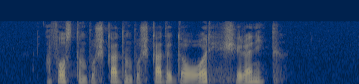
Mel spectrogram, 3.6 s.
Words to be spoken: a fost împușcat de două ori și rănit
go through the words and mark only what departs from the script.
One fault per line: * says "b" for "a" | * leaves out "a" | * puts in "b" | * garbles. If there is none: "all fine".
* puts in "împușcat"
